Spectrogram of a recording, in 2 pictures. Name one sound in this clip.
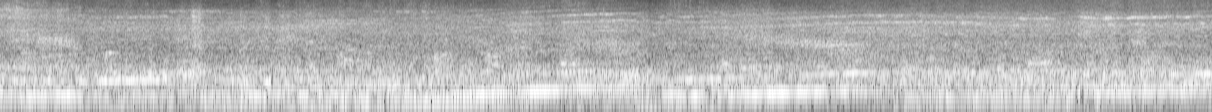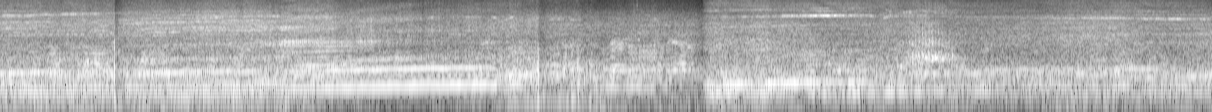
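Racing car engines roar loudly, rising in pitch as they rev up again and again.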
